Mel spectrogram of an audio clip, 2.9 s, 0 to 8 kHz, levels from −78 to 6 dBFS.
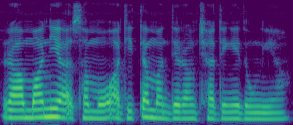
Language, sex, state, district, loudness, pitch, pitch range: Garo, male, Meghalaya, South Garo Hills, -16 LUFS, 170 Hz, 160-180 Hz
